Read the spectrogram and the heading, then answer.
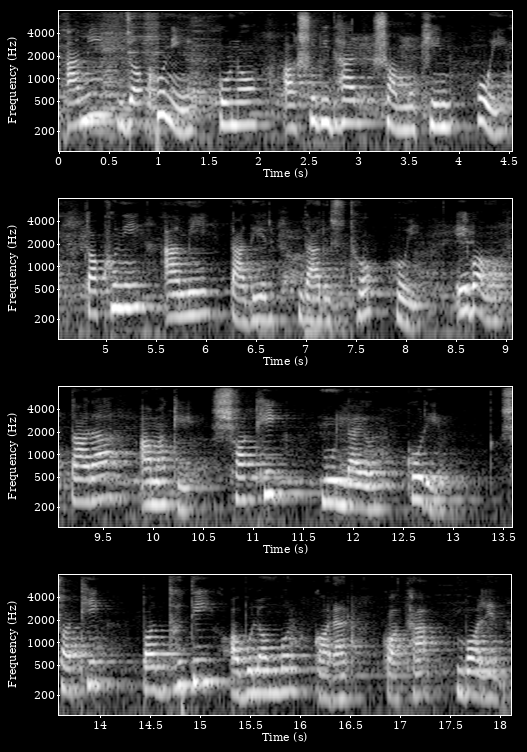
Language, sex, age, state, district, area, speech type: Bengali, female, 60+, West Bengal, Paschim Bardhaman, urban, spontaneous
